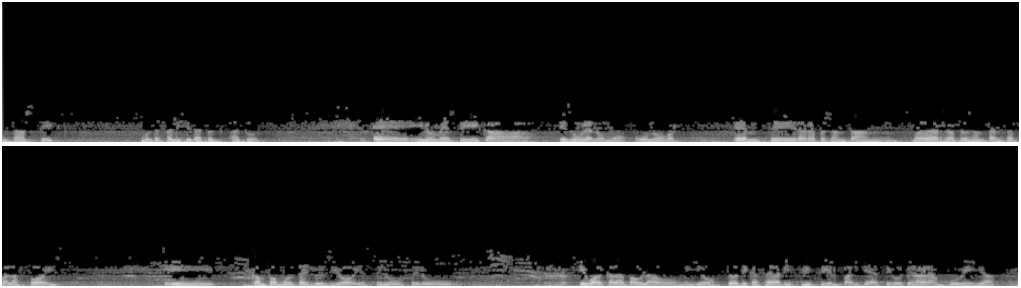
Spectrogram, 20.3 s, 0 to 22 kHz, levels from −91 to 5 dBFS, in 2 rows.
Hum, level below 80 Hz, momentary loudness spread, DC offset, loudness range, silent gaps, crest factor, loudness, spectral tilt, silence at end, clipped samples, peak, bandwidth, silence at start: none; -44 dBFS; 17 LU; under 0.1%; 2 LU; none; 16 dB; -22 LUFS; -6.5 dB/octave; 0 s; under 0.1%; -6 dBFS; 5 kHz; 0 s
